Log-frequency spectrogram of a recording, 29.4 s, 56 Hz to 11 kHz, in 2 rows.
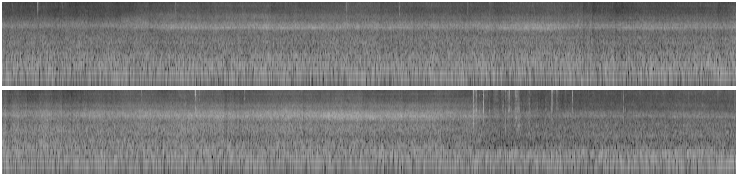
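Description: Steady interior noise of an N700-series Shinkansen train running at high speed, heard from inside the passenger cabin: a constant low rumble with a fainter hiss above it.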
